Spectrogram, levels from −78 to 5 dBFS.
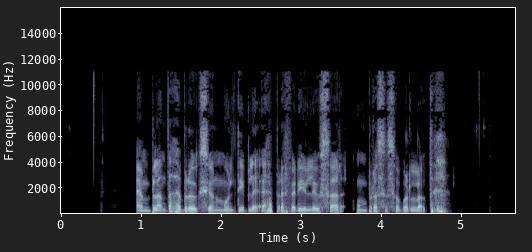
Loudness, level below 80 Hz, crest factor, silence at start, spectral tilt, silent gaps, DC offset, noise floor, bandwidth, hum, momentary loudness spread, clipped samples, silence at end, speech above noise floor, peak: -19 LUFS; -54 dBFS; 20 dB; 0.95 s; -4 dB/octave; none; under 0.1%; -59 dBFS; 11.5 kHz; none; 6 LU; under 0.1%; 0.85 s; 40 dB; -2 dBFS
